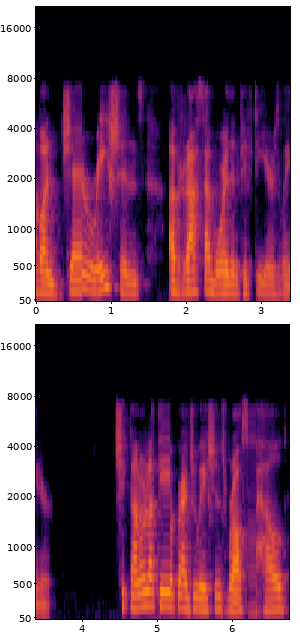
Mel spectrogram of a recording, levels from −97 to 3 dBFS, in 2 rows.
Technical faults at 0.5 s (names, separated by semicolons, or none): concealed Bluetooth headset packet loss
